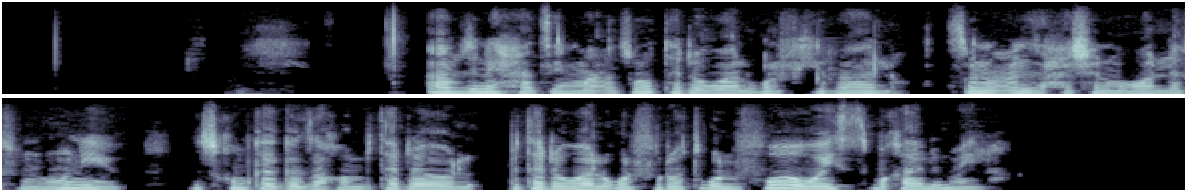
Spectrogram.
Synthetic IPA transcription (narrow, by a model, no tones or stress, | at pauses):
ʔaβzinajħat͡sʼinmaʕt͡sʼo̞t̪ʰɐd̪ɐwalukʼɨlfujiɾaːlːo | t͡sʼɨnuʕʊnzɨħaʃɛnmɐχʼɐlɐfɨnɨwʊnɨjːu | ʔɨsɨ̥xumkʰaɡɐzaxumbɨt̪ʰɐd̪ɐwaluχʼɨlfɨd̪o̞t̪ʰɨkʼulfowɔjsbɨkalɨmila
